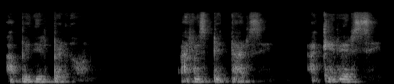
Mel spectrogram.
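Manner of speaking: soft, unvoiced closing words, slow on the middle one; a quiet earnest hush; hushed moral. Real, not acted. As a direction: whisper the lesson softly.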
